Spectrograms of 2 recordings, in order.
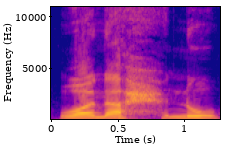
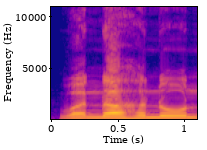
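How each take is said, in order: First: The word is said slowly and carefully. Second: The word is said quickly and carelessly. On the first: The speaker calls it right. "रुक कर आराम से" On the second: The speaker calls it wrong. "ये बिल्कुल गलत है"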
